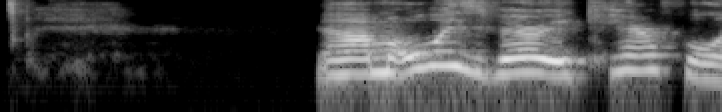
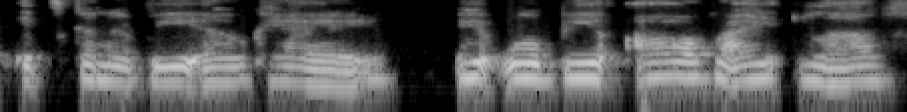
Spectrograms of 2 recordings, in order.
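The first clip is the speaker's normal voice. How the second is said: soft, reassuring social worker; quietly calm a scared child; gentle hush of comfort; soothing; 3 semitones lower, 6 dB quieter than usual. Retold or imitated. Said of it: "she said".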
